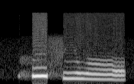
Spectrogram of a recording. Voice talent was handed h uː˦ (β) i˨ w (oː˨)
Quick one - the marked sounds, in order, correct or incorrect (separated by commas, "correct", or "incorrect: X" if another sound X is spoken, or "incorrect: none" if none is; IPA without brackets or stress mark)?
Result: incorrect: f, correct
